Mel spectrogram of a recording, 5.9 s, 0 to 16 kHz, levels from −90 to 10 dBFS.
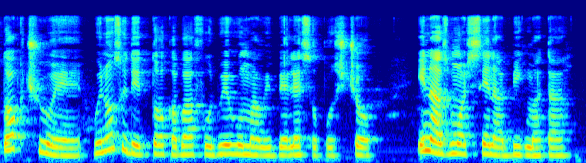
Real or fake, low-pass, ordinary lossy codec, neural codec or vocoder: real; 10.8 kHz; none; none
